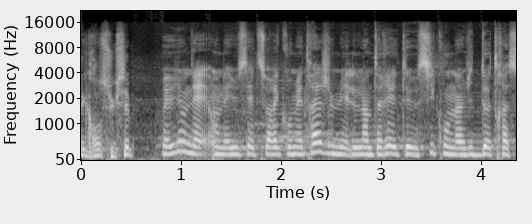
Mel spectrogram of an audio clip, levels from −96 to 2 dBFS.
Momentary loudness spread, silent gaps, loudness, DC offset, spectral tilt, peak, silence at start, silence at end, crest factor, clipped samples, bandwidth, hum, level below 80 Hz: 3 LU; none; -15 LUFS; under 0.1%; -4.5 dB/octave; 0 dBFS; 0 s; 0 s; 16 dB; under 0.1%; 16.5 kHz; none; -42 dBFS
